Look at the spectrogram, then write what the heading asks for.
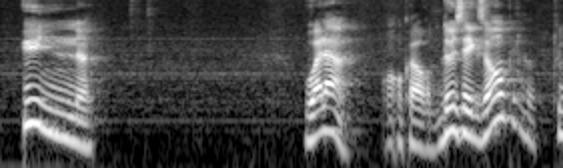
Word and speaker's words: une: une il s'écrie humaine il faut bien différencier la prononciation entre le masculin et le féminin au masculin 1 et au féminin une voilà encore deux exemples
